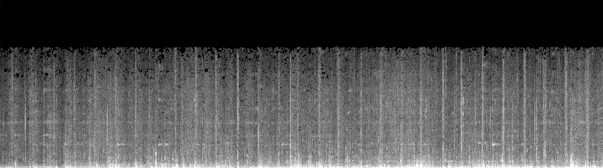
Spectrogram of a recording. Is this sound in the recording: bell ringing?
no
